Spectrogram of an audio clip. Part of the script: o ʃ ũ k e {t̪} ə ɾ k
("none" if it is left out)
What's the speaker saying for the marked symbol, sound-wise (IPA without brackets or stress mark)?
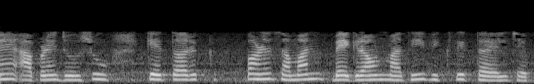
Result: t̪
